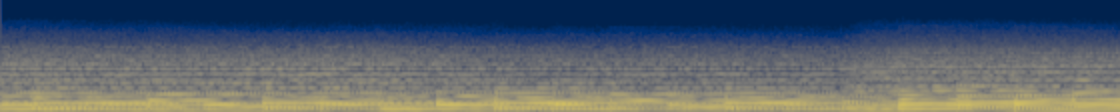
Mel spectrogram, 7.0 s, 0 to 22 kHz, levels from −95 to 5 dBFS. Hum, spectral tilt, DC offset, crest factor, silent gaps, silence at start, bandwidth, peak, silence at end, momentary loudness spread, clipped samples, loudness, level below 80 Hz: none; -10.5 dB/octave; under 0.1%; 14 dB; none; 0 s; 5.2 kHz; -4 dBFS; 0 s; 4 LU; under 0.1%; -20 LUFS; -34 dBFS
